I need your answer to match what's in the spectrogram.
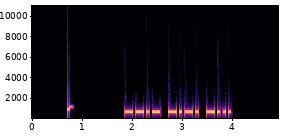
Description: Morse code, heard as a keyed tone, about 22 wpm, 700 Hz. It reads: QCB
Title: USA Call Sign Postfixes - 3 Letters 22wpm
